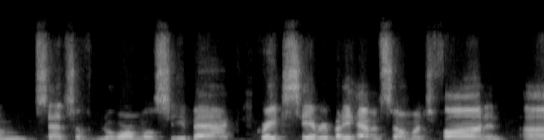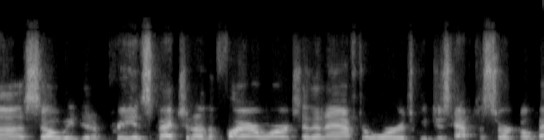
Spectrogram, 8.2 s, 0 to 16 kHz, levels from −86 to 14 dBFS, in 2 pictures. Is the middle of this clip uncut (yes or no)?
no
